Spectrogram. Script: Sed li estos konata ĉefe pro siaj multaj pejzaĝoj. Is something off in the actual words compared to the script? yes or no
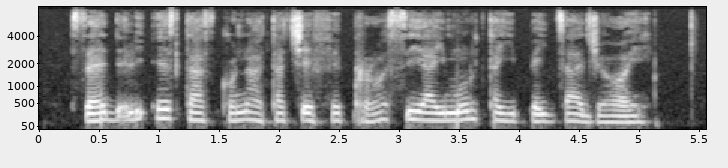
yes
